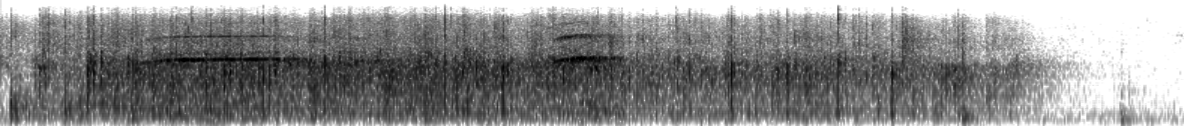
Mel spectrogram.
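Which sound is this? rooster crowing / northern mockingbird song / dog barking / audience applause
audience applause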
